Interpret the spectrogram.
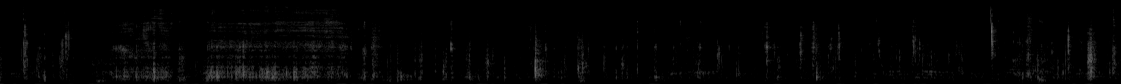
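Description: Quiet, close-miked chewing of a mouthful of jjajangmyeon noodles with wet mouth clicks, and a denser noisy stretch of eating sounds about two seconds in. Near the end, a bite into a piece of pickled yellow radish (danmuji).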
